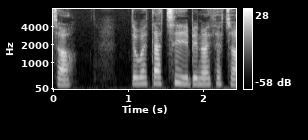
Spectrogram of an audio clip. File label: "tyb", Welsh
